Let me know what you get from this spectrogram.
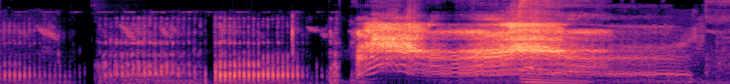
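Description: Cougar giving a rapid, pulsing, rasping growl, then a long drawn-out wavering wail; a man's voice exclaims briefly over it.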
